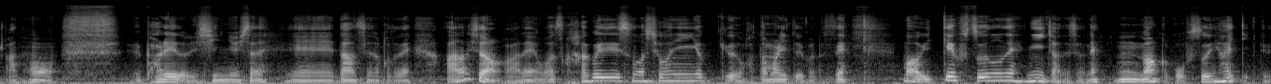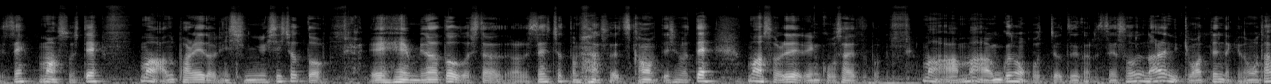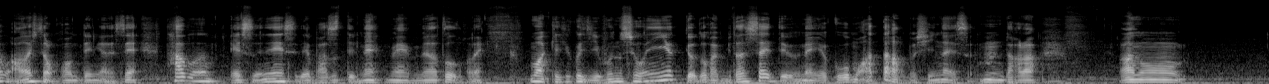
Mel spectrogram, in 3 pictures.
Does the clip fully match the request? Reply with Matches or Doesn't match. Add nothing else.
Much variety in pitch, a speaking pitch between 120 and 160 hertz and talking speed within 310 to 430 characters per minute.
Doesn't match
